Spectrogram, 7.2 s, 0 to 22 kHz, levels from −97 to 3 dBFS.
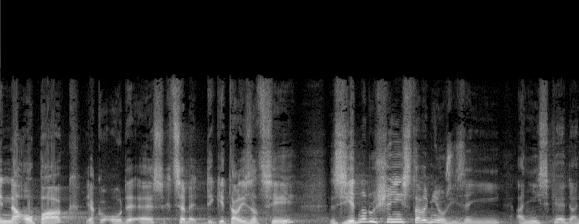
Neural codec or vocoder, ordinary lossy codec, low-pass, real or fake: none; MP3, 96 kbps; 14.4 kHz; real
